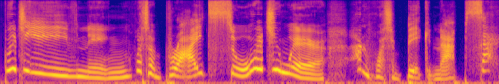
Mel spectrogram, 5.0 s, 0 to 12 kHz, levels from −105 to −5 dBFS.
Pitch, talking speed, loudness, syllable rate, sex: 260 Hz, 155 wpm, -17 LUFS, 4.0 syllables/s, male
